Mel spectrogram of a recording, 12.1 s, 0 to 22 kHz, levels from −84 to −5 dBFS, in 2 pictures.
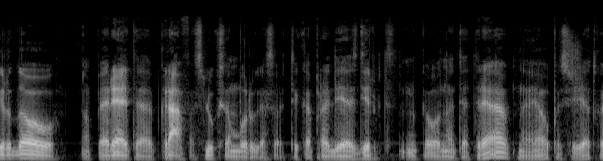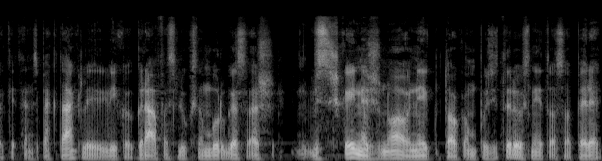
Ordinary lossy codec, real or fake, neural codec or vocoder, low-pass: AAC, 64 kbps; real; none; 14.4 kHz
